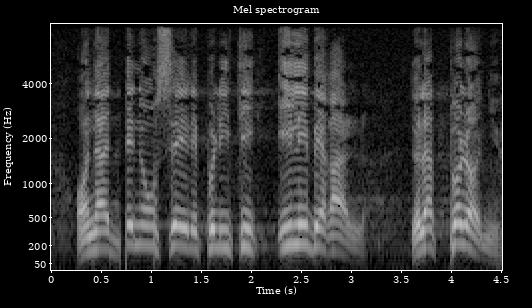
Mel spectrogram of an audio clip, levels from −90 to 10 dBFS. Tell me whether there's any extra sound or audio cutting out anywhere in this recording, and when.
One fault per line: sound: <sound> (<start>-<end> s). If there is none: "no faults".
sound: dropout (0.7-0.8 s)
